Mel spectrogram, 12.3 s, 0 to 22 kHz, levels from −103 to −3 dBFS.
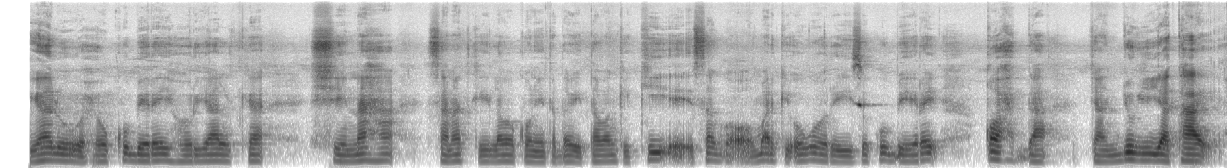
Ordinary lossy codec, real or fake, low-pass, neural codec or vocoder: none; real; none; none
